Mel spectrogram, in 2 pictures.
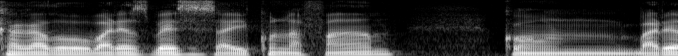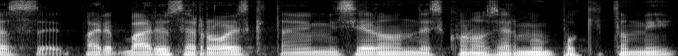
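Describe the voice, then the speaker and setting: This man's voice sits fairly low in pitch, with ordinary pitch variation. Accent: Guadalajara. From Guadalajara area, Mexico (Zapopan). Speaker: rapper and dentist. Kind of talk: casual interview.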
